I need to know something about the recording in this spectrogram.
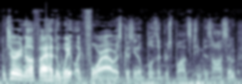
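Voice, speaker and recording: A man's voice: fairly low pitch, lively intonation, racing, a bit bright, a little hiss or hum. A man telling a comic gaming anecdote in a casual, profane, dramatic and exasperated way. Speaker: comic storyteller on a gaming talk show.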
